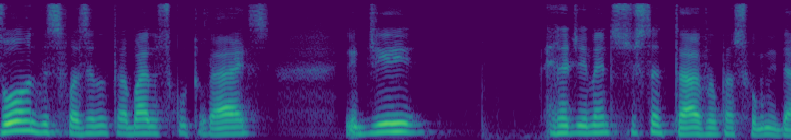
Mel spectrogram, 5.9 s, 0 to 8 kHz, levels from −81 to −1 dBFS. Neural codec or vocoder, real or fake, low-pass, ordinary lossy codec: codec, 16 kHz, 1 kbps, FunCodec, trained on Chinese and English, 50 frames a second; fake; 7.2 kHz; MP3, 64 kbps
